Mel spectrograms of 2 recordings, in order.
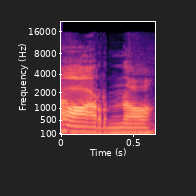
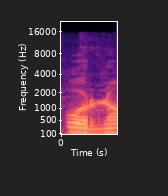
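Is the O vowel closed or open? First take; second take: open; closed. First: The O vowel is full and open. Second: The O vowel is small and closed. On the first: The speaker calls it right. "con la O bella piena, bella larga" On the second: The speaker calls it wrong. "con la O piccola così"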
